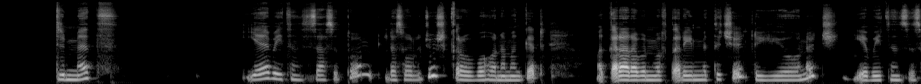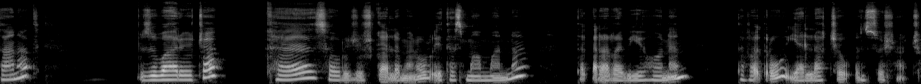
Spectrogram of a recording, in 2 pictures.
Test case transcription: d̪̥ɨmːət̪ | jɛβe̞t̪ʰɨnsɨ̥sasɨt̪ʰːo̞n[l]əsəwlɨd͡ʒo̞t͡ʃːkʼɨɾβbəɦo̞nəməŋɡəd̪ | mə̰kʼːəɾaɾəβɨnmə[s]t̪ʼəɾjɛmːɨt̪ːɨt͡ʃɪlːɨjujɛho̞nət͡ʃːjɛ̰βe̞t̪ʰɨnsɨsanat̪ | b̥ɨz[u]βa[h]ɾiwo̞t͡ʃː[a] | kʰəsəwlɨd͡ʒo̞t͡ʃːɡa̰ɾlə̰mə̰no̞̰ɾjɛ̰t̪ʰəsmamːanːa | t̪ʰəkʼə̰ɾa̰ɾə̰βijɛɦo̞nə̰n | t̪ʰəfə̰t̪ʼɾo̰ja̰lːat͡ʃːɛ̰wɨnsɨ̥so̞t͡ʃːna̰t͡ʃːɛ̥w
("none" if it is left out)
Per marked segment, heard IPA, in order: l, f, u, h, a

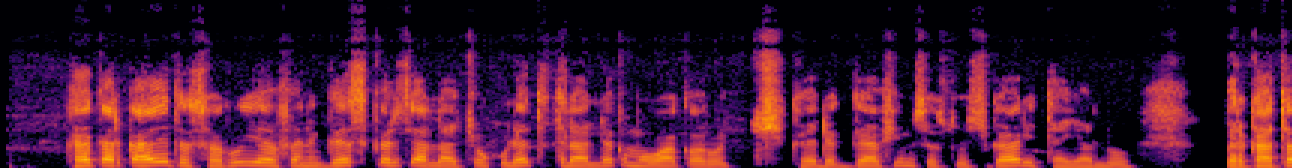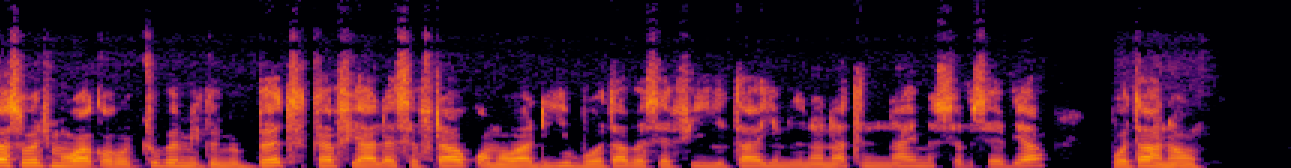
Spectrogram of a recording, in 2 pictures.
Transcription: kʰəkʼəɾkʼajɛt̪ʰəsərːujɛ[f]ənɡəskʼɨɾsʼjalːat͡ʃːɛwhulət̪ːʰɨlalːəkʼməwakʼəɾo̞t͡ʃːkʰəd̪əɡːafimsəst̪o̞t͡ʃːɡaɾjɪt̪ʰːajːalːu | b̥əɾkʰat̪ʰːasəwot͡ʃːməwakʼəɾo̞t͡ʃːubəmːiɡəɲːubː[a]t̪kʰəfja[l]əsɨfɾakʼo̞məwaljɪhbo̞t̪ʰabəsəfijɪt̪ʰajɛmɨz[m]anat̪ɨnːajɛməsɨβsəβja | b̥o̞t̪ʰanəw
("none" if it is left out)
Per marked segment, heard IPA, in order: f, ə, l, n

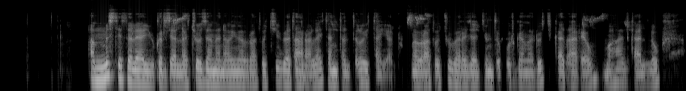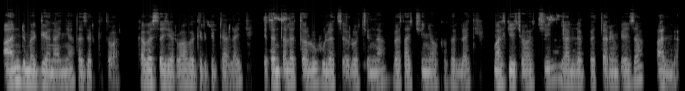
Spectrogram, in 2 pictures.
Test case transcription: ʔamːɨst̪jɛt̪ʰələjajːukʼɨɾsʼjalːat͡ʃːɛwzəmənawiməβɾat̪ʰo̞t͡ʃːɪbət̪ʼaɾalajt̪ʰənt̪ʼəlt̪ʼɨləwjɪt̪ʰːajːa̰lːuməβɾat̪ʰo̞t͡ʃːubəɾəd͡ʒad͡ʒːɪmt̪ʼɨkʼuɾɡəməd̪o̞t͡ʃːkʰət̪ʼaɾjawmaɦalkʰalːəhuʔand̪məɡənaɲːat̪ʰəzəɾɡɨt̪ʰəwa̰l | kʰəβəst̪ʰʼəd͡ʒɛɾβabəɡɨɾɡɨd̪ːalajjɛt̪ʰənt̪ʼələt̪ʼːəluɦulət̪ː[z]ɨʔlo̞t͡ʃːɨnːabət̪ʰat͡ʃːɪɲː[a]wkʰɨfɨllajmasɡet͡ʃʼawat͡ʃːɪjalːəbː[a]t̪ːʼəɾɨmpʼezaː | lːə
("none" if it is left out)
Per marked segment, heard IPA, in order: s, a, ə

